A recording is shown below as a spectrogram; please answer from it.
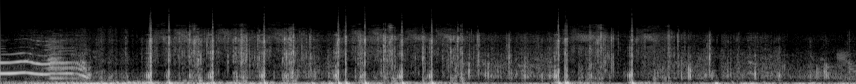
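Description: Several hunters firing shotguns in a rapid, ragged volley, many shots close together from about a second and a half in, thinning out after four seconds, with wind rumbling on the microphone. The volley is preceded by a long held call.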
